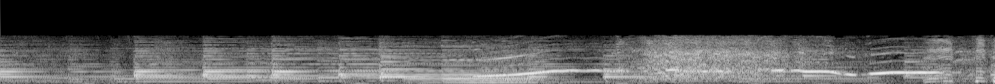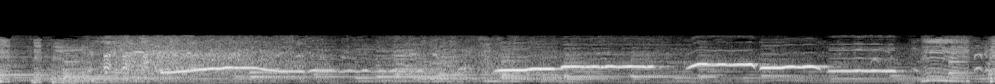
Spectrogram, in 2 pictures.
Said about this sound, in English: featuring … on the kazoo and … on the Swanee Whistle.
